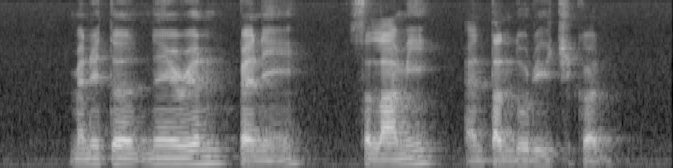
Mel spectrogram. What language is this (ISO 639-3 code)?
eng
